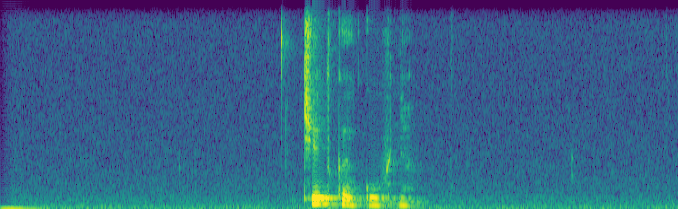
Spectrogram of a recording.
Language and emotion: Russian, neutral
